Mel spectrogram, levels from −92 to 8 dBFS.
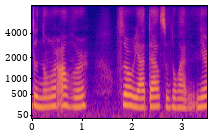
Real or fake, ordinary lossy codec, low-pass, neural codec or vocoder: fake; none; none; codec, 16 kHz, about 1 kbps, DyCAST, with the encoder's durations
